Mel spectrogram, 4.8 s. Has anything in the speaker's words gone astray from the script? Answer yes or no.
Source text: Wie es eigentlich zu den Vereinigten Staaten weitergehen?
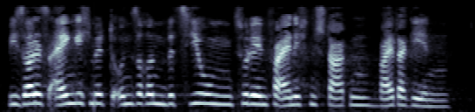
yes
